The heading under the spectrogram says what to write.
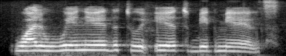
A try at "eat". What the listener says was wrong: Okay, so here you're saying eat. Okay, you're opening your mouth. It's only eat. Instead of eat, while we only need to eat big meals.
